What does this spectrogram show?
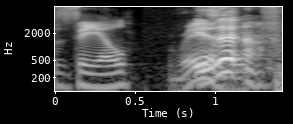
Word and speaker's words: Zexal: Zexal when they started It's spelt Zexal, but it's pronounced Zeal. Really? Is it? Oh, for fuck's I sake. always thought it was Zexal.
